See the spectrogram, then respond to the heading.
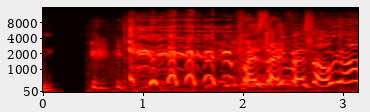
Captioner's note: laughs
